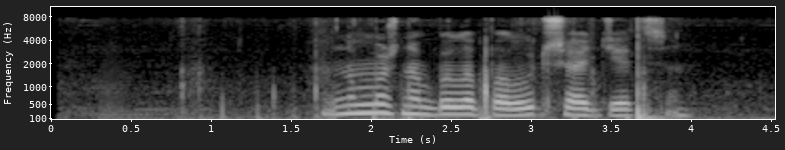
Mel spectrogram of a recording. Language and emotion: Russian, neutral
